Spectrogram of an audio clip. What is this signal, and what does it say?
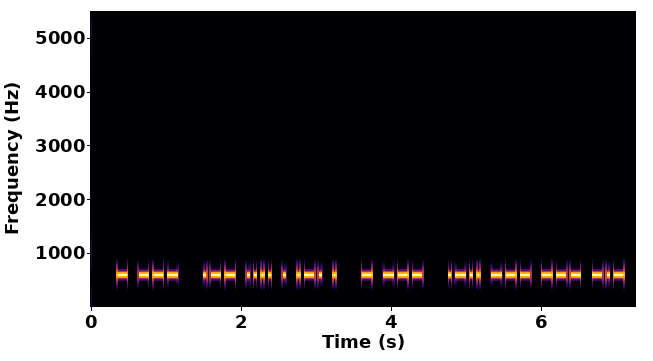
Morse code, heard as a keyed tone, about 25 wpm, 600 Hz. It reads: TO WHERE TO LOOK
